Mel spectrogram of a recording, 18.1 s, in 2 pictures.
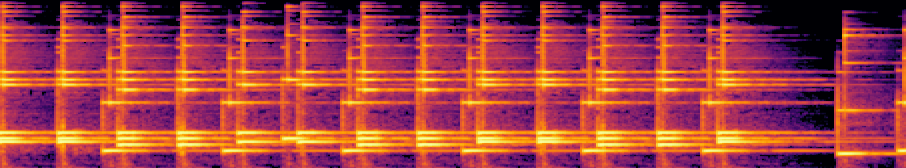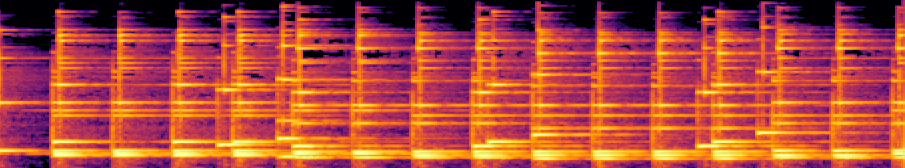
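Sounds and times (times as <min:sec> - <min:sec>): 
music box melody: 0:00.0 - 0:18.1.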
